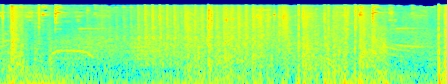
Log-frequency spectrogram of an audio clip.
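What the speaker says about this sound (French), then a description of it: "Attention, mitrailleuse." In the WWI video game Verdun, machine-gun and rifle fire crackles from several directions in a dense, continuous battle soundscape, with rapid bursts and louder close shots.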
